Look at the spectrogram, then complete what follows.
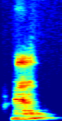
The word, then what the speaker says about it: Mahon: Up in the Child Welfare System by Anne Mahon. I don't know how to say her name. Mahon?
